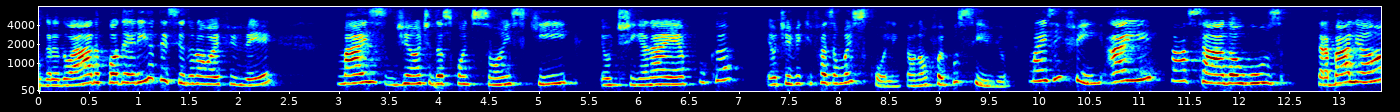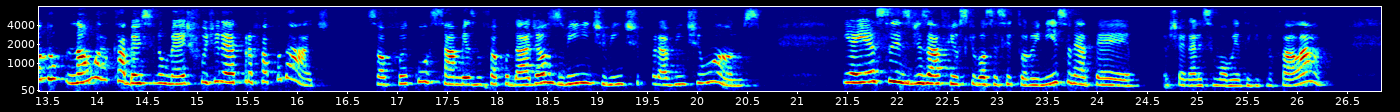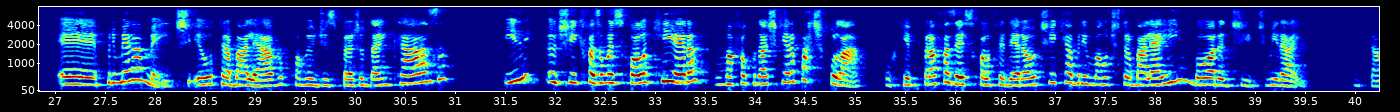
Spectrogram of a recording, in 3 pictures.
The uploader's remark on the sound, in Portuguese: Realizada inicialmente no formato de live no instagram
